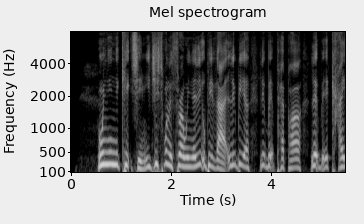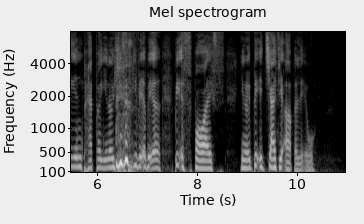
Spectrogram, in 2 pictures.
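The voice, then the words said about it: Jamie Oliver impression. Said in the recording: “That accent doesn't turn me on ... my Jamie Oliver rant”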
